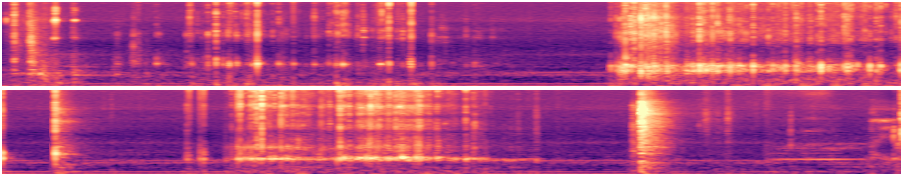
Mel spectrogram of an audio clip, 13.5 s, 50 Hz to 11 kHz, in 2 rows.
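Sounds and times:
cup of coffee spilling: 0.0 - 3.9, 4.5 - 6.9, 8.0 - 10.9.

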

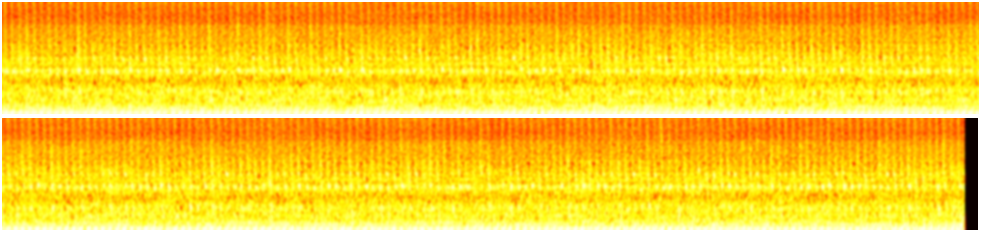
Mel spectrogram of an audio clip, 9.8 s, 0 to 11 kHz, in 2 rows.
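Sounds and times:
six-cylinder gasoline engine running: 0.0 - 9.7.

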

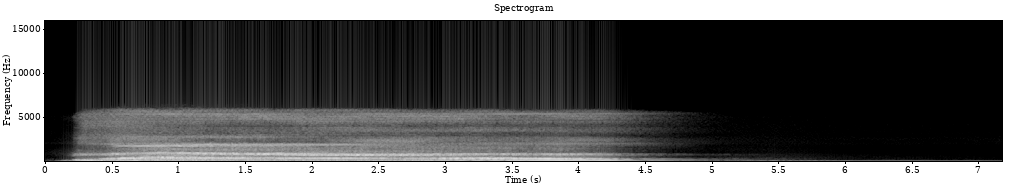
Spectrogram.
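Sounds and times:
troll roar: 0.1 - 4.8.

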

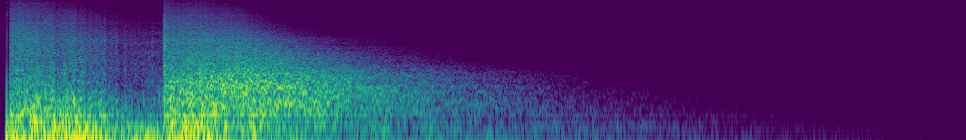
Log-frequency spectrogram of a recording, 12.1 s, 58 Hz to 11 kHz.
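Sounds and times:
explosion: 0.0 - 8.3.

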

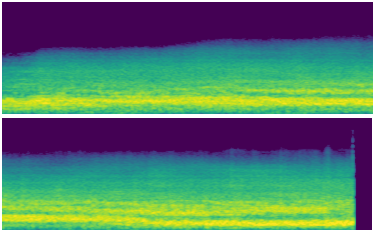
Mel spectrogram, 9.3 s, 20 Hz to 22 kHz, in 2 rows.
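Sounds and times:
fighter jet engine on ground: 0.0 - 9.0.

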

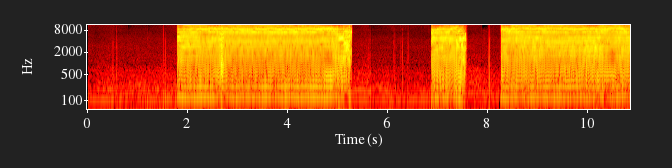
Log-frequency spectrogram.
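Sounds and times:
electronic fart: 1.8 - 5.3, 6.9 - 7.6, 8.3 - 10.8.

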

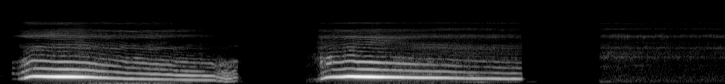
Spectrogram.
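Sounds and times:
long low moan of frustration: 0.2 - 2.4, 3.2 - 5.2.

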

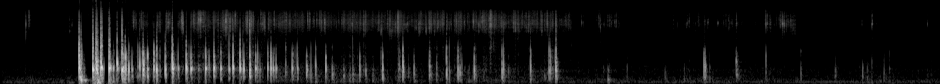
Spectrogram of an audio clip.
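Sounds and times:
rocks falling: 0.8 - 6.2.

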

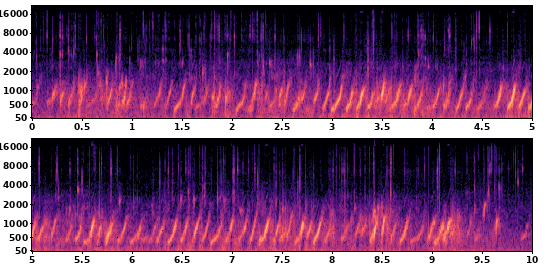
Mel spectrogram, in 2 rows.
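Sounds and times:
very slow gentle bubbles: 0.0 - 9.9.

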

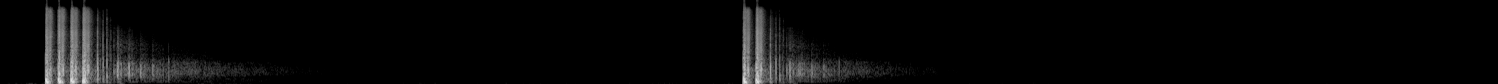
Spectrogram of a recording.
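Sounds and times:
AK-47 gunfire: 0.5 - 2.1, 7.4 - 8.8.

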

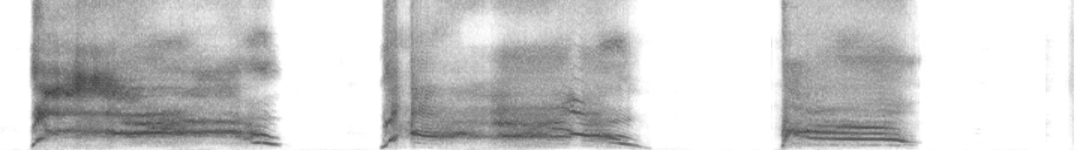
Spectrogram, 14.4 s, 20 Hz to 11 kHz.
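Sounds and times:
anime boy screaming angrily: 0.4 - 3.8, 5.1 - 8.6, 10.4 - 12.2.

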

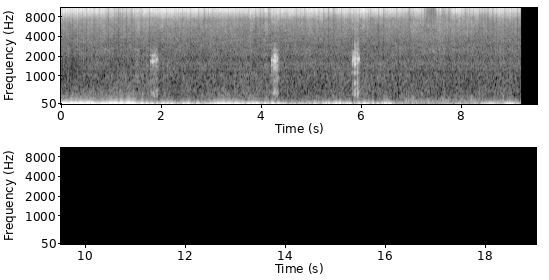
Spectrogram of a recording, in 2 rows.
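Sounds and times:
savanna insects: 0.0 - 9.2.

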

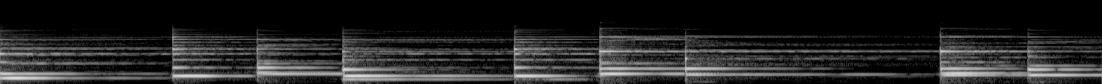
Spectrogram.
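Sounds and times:
cute piano jingle: 1.7 - 8.0, 9.4 - 11.0.

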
